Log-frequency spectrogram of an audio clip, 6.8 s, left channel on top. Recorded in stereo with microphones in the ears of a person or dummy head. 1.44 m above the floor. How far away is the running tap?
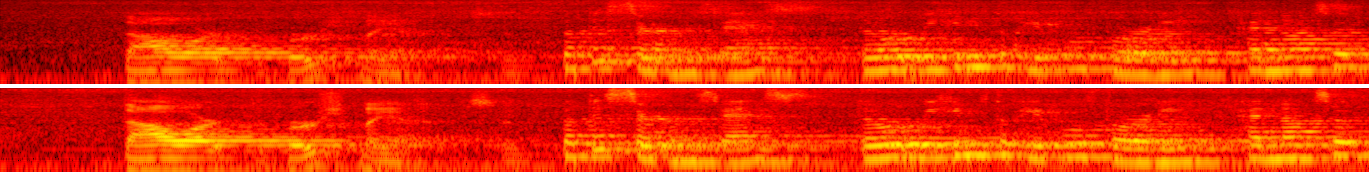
I don't hear a running tap.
